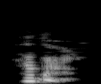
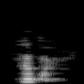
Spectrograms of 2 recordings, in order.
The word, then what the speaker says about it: hadar: It is pronounced like this. Hadar. Hadar.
